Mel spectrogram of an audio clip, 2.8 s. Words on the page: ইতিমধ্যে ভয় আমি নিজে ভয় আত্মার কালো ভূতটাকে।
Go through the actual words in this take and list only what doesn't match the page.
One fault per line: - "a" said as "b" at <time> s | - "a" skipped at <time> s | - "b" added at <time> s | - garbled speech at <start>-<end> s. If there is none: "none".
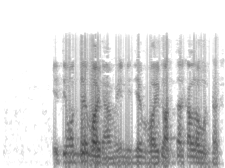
none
